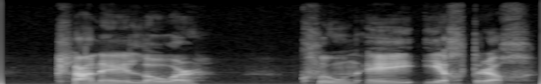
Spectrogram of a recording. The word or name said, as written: Cluain Aodha Íochtarach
